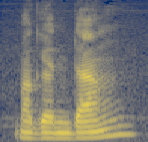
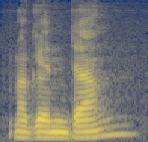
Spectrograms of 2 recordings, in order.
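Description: No difference in how they are said.

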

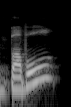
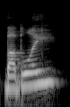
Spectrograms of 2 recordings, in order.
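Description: First: The word ends with an l sound. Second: The word ends with an ee sound. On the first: "in my head, it is bubble" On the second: "it's got that little accent mark, so it's bubbly"

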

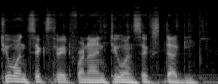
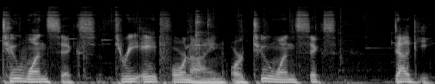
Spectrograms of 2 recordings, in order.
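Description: First: The number is said fast. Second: The number is said slowly.

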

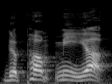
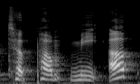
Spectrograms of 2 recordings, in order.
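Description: First: The T in 'to' is softened, not clearly heard. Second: The T in 'to' is clearly pronounced. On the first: "you hear the, to pump me up" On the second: "you don't hear a T sound, you don't hear to pump me up"

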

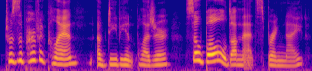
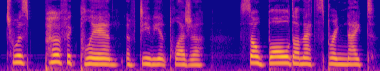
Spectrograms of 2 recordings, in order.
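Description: First: It is read in her regular voice. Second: It is read in a Staten Island accent.

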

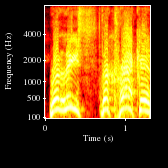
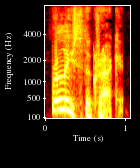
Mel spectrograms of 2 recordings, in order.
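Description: First: The word Kraken carries the main stress. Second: The word release carries the main stress. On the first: The Kraken is chosen from among several beasts. "Implying that as Zeus, he has several beasts at his disposal" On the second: Releasing is one of many routine orders given about the Kraken. "Emphasizing release"

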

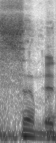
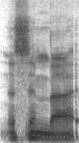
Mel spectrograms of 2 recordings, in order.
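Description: First: The name begins directly with an s sound. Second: The name begins with an audible n sound. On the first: The speaker calls it right. "It's Simba" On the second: The speaker calls it wrong. "you're not Simba"

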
